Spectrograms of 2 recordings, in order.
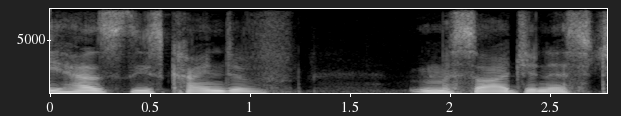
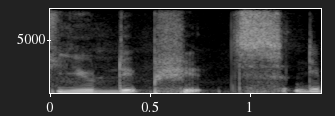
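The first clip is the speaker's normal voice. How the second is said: put-on British-sounding voice, higher and quieter; 3 semitones higher, 5 dB quieter than usual. Joking about how the film's director would insult viewers: Alfred Hitchcock voice. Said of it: "probably how Hitchcock would say that".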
